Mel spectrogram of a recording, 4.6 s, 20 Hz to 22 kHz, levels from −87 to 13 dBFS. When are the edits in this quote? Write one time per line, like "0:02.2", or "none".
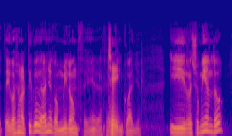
none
